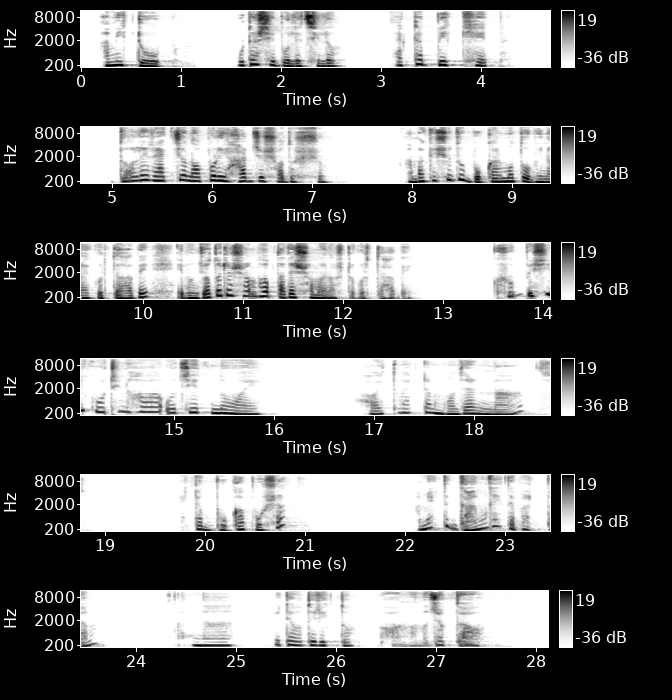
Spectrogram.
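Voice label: Bangla, female, character voice-over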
